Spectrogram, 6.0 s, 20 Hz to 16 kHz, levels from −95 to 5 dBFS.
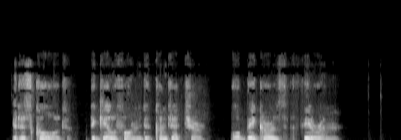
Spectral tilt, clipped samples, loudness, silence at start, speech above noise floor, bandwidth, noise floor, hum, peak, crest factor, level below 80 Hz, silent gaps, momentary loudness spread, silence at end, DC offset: -6 dB/octave; under 0.1%; -19 LUFS; 0.2 s; 63 dB; 9.6 kHz; -81 dBFS; none; -2 dBFS; 18 dB; -64 dBFS; none; 10 LU; 1 s; under 0.1%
